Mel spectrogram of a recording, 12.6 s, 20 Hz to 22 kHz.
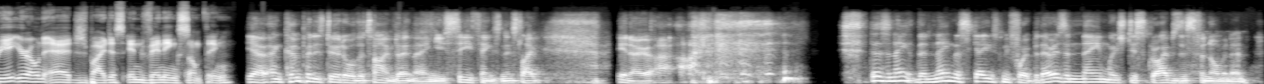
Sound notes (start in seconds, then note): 6.6 laughs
